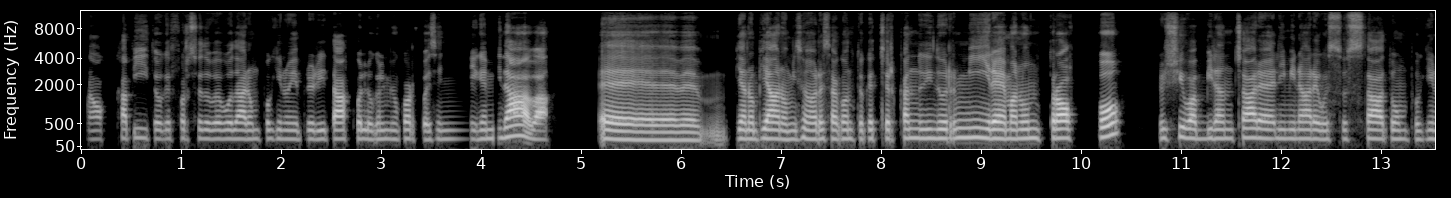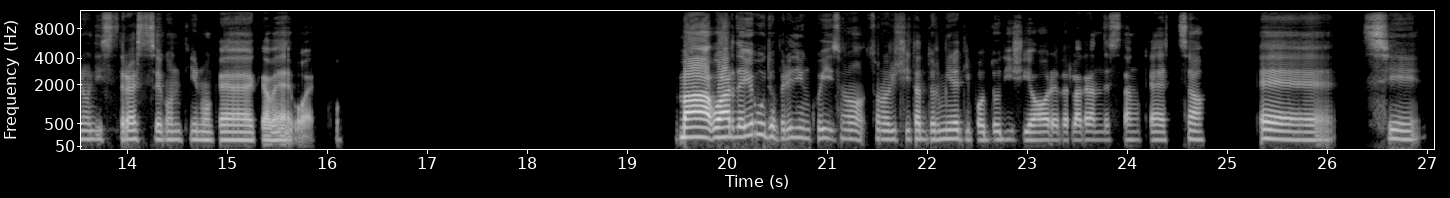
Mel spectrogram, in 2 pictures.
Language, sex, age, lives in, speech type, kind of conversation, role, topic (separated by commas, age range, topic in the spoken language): Italian, female, 60-64, Italy, conversation, unstructured, none, Che ruolo ha il sonno nella tua salute mentale?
